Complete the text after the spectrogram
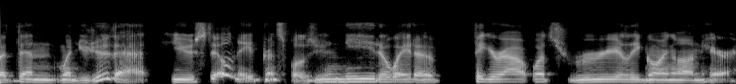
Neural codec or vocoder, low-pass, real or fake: vocoder, 44.1 kHz, 128 mel bands every 256 samples, BigVGAN v2; 7.2 kHz; fake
